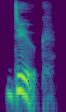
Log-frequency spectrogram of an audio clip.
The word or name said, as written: duke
